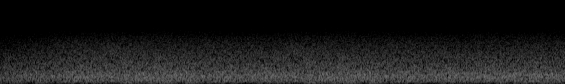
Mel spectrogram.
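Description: Steady rushing of river water, fading in over about the first second and then holding even.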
